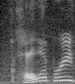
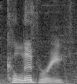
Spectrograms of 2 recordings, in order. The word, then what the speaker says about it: Colibri: I've never seen such an enormous colibri. Colibri? That's how you pronounce it? Okay. I thought it was Calibri. But nope, Colibri. Not good.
